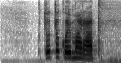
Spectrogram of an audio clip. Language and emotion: Russian, neutral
